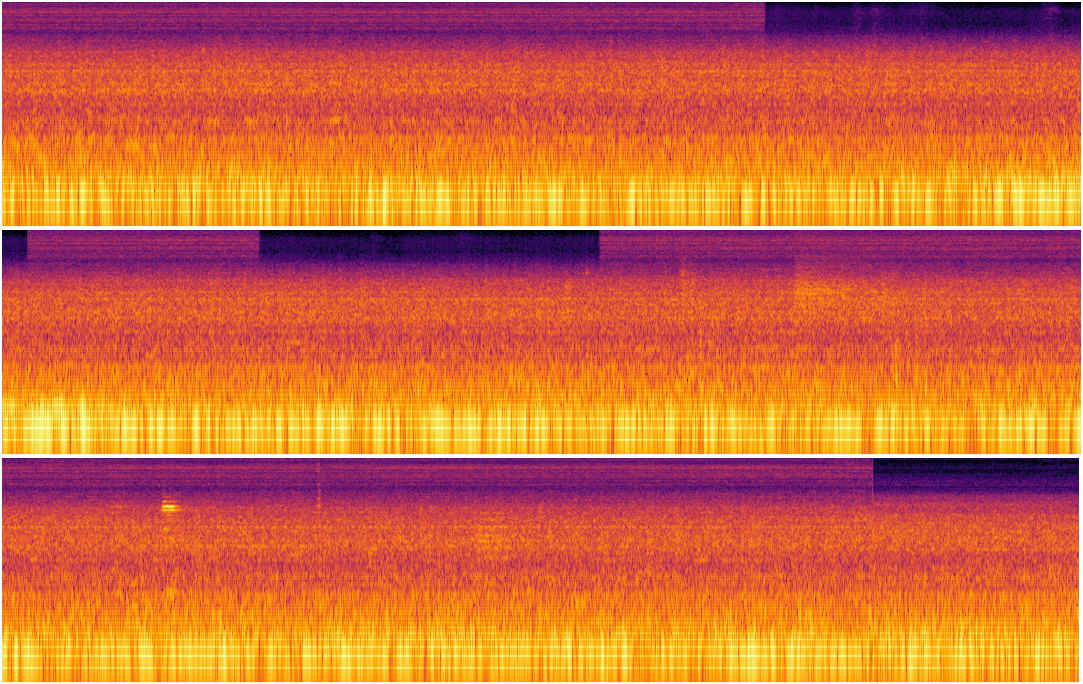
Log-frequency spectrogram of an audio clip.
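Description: Steady low rumble of vehicle engines idling close by, under an even hiss of outdoor noise.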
